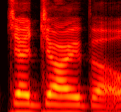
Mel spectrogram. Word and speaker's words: jojoba: It is spelled J O J O B A. So jojoba oil. Yep. but it's pronounced jojoba. It makes no sense.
